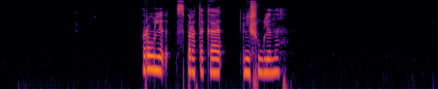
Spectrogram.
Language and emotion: Russian, neutral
